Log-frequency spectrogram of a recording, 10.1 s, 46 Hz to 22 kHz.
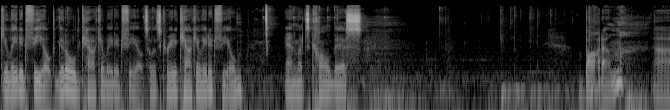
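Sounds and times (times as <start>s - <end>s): faint keyboard typing: 4.0s - 9.0s.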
